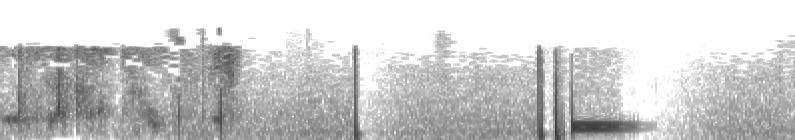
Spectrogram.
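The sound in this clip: A phone tone after a dropped call, with muffled talk and line noise at first, then a few sharp clicks and a single short, steady beep.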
